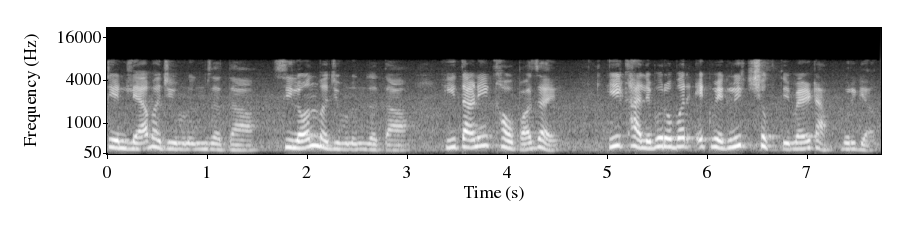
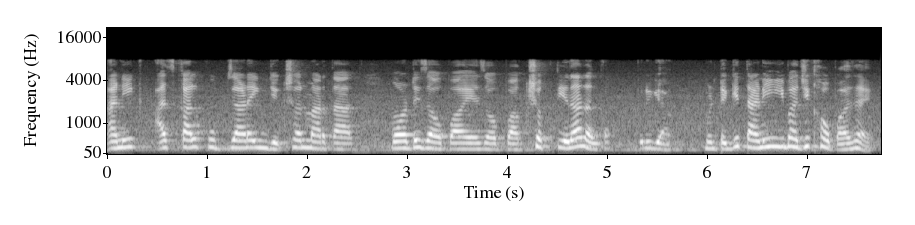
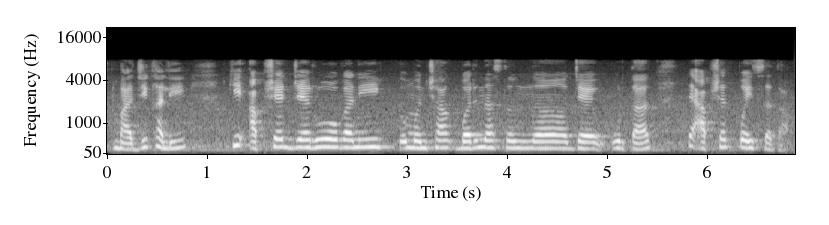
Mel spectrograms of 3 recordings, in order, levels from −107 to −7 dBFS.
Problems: constant background noise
